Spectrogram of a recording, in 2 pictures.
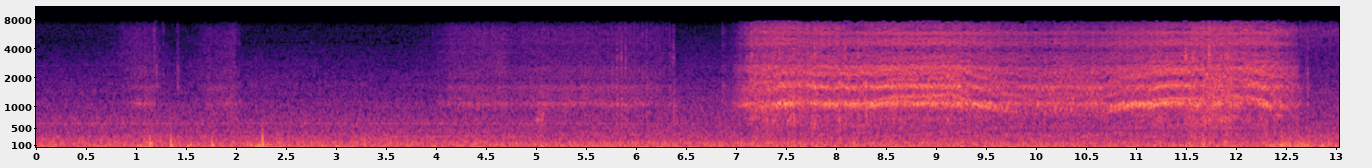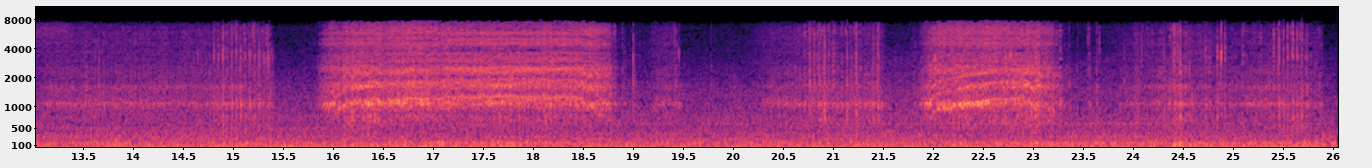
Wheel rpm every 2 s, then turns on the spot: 10, 10, 30, 70, 130, 120, 50, 30, 150, 50, 30, 70, 30.
0-2 4-6 12-14 18-20 22-26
